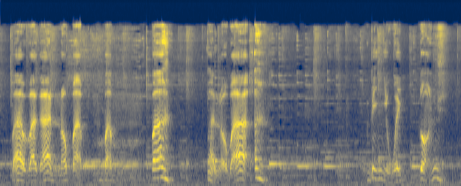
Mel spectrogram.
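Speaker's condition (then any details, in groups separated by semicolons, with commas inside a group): Cerebral palsy; speech affected by condition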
